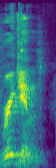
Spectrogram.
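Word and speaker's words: Riggan: And so you get, I don't want to say the main character's name wrong. Is it Regan or Regan? Regan, okay.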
